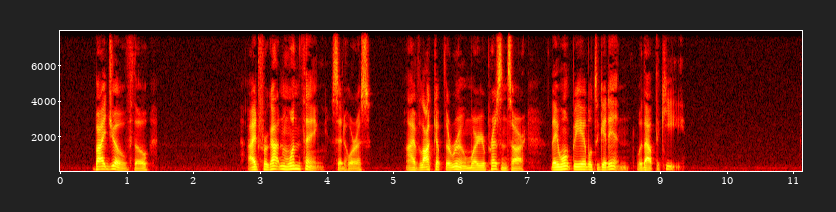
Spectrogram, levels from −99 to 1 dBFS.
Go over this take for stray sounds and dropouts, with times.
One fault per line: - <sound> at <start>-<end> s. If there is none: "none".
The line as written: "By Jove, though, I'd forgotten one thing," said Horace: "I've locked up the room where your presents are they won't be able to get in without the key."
none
